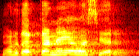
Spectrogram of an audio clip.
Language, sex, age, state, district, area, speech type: Odia, female, 60+, Odisha, Dhenkanal, rural, spontaneous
